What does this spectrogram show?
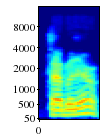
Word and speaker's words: Tabanero: And so I also, because I know I probably butchered the name of your cigars on my show last week. Is it Tabanero? Yeah, Tabanero.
